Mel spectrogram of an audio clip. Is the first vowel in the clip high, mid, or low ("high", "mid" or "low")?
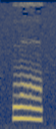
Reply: high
